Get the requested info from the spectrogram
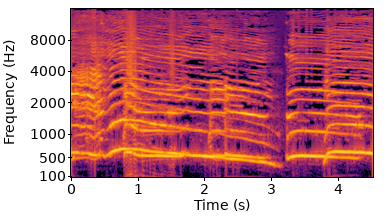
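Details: A domestic Beagle gives one long drawn-out howl that slowly falls in pitch and fades, then a short break before a fresh steady howl begins.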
